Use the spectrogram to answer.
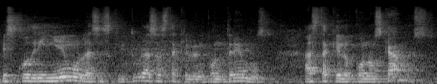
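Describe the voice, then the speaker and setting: A man preaching a sermon as pastor, emphatic and repetitive, with quick shifts between loud and soft. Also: fairly high pitch. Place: church sanctuary. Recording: echoey church room with faint noise.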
